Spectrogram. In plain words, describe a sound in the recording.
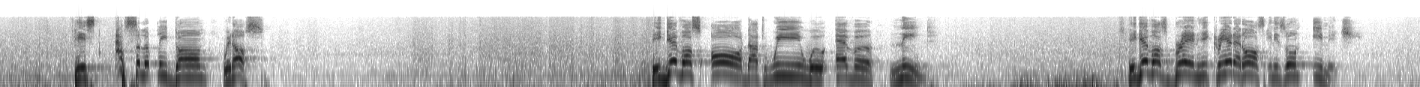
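A man speaks with animation into a microphone, heard through loudspeakers in an echoing room.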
